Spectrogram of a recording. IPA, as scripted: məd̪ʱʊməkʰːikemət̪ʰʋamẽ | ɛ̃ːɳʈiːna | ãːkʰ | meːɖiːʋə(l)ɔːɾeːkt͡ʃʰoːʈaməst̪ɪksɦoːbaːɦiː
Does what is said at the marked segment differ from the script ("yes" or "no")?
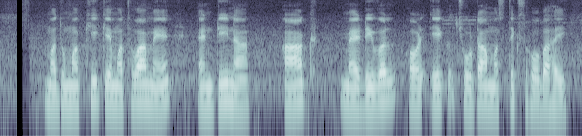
no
